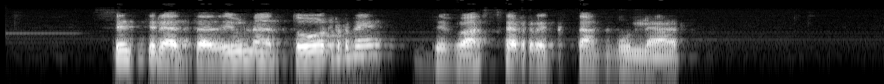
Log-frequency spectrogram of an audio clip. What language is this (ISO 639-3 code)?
spa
